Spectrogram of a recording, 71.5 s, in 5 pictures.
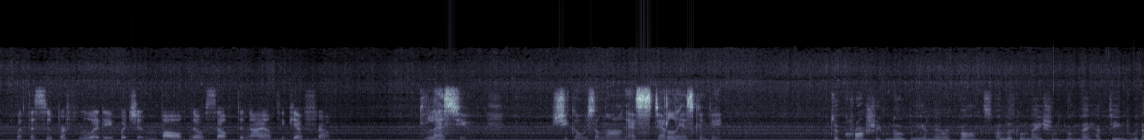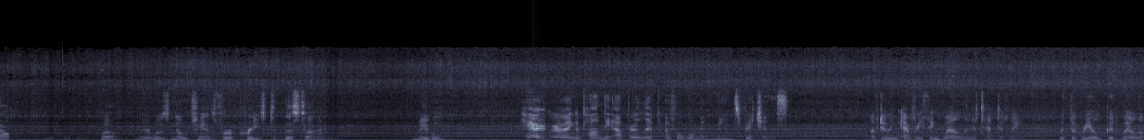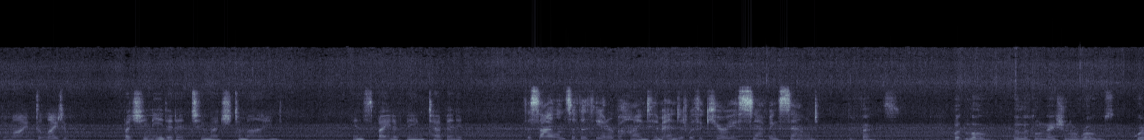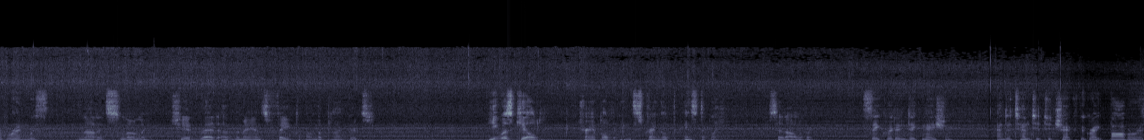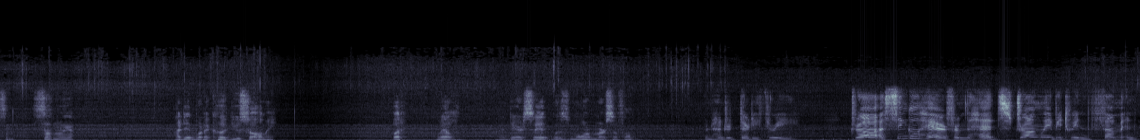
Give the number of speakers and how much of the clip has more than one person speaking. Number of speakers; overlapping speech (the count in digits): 8, no overlap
